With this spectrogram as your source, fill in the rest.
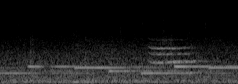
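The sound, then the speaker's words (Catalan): A cat named Misha meows in drawn-out, tonal cries, one rising wail overlapping another, moderately loud, with no one talking and a soft steady background hiss underneath. “És un miol de la Misha.”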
